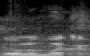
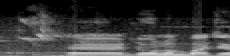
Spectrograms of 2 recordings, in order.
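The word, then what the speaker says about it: Dolmabahçe: are going towards Dolmabahce Palace I have been pronouncing it wrongly by the way DOALAMBACHAY I have a local friend along with me A Turkish Taxi driver He corrected me and told its real name is DOLMABAHCHAY So from now we have to pronounce it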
